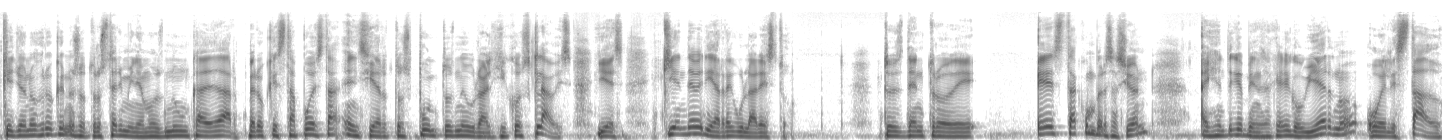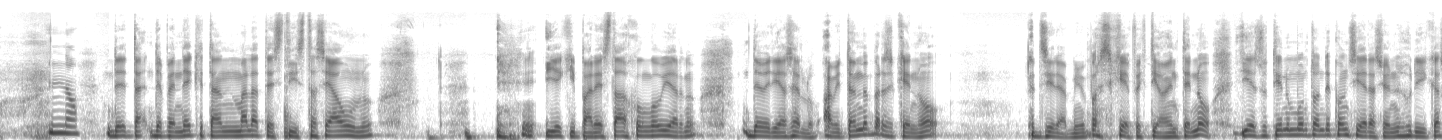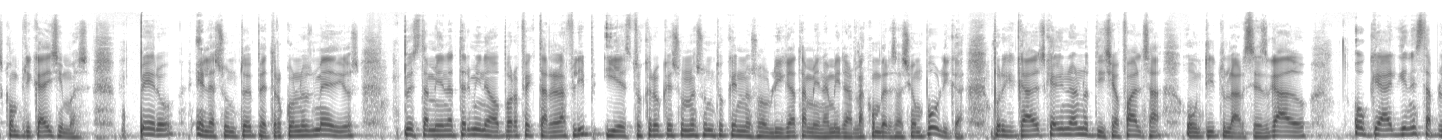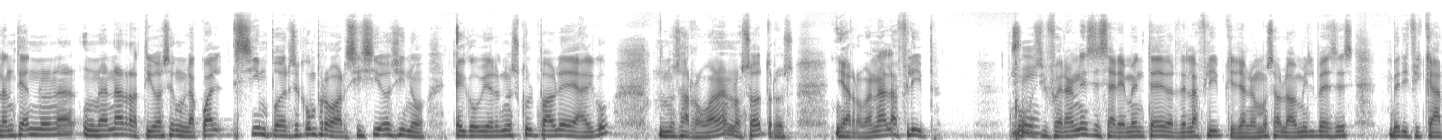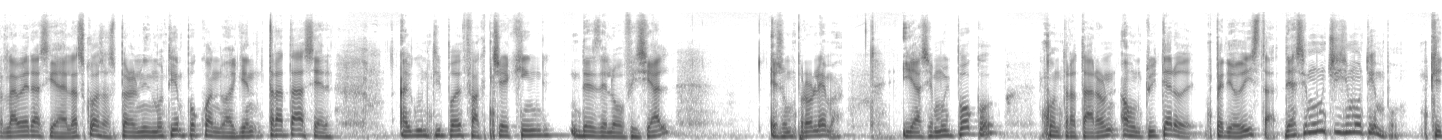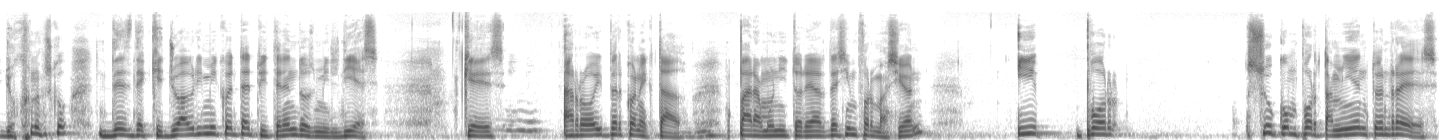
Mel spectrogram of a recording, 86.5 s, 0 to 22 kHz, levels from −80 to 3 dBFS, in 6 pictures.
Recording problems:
squashed, flat; somewhat

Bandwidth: 15 kHz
